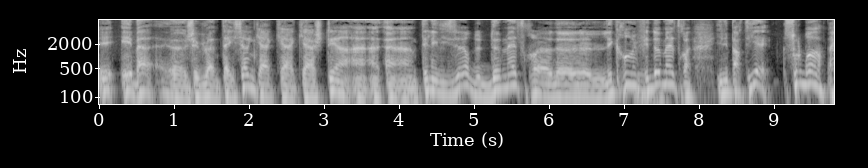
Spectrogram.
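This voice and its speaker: A man talks at a fairly slow pace with a medium pitch. His loudness stays very even while his pitch swings very widely. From West Africa (born), schooled in Saint-Malo, France. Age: 70s. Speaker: painter, actor and author. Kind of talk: radio interview. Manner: halting.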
